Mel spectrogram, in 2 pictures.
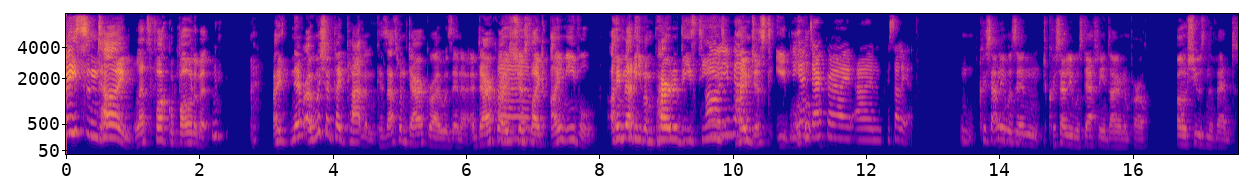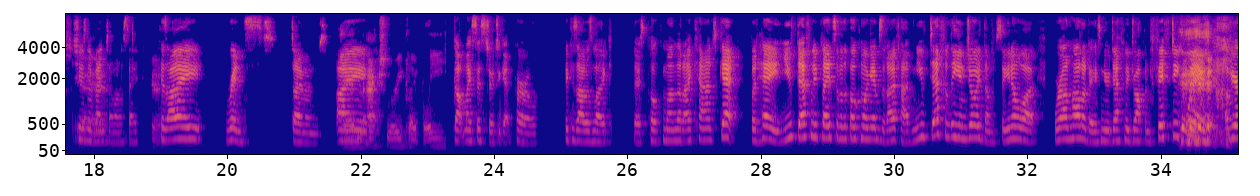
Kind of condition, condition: fault, poor sound quality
